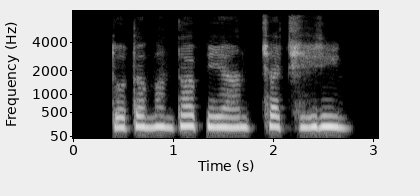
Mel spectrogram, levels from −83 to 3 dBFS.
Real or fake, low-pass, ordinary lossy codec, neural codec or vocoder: fake; 7.2 kHz; AAC, 48 kbps; codec, 44.1 kHz, 7.8 kbps, Pupu-Codec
